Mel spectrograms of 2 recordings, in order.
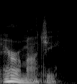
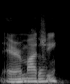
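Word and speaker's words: Aermacchi: It's an Aramachi. – Is that how you say it? Aramachi? – Mm-hmm.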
